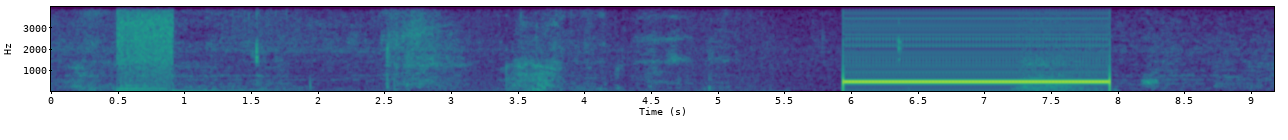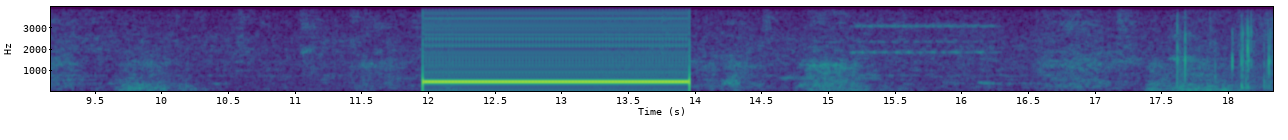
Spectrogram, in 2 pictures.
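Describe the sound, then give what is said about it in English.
Telephone line tones sound during a call transfer: two long, steady, mid-pitched tones of about two seconds each, separated by stretches of quieter line noise with faint, thin voices, all with a narrow phone-line quality. “Okay, yeah, I'll just transfer this call. You can leave a voicemail.”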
